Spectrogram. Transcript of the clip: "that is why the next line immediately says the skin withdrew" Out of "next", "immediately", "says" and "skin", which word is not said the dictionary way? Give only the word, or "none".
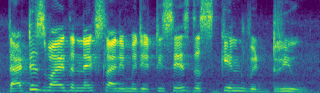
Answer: immediately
